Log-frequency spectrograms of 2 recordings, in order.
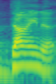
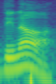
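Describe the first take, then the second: First: The name is said in a non-Hebrew way. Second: The name is said in the Hebrew way. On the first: This is an acceptable common way to say it. "if you want to" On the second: This is how the original speakers said it. "the Hebrews would pronounce it Dinah"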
